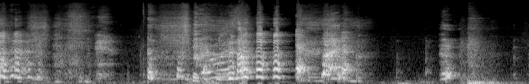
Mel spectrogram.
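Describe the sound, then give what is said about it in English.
A run of harsh coughs from a woman in uneven bursts, mixed with bits of chuckling and a throat-clearing rasp, ending in a final louder cough. “She's been coughing all episode.”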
